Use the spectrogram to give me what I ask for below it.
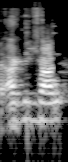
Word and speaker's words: Agni Kai: The fact that the Netflix series gets the whole Agni Kai, am I pronouncing that right? Yeah. Yeah, Agni Kai concept completely wrong.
